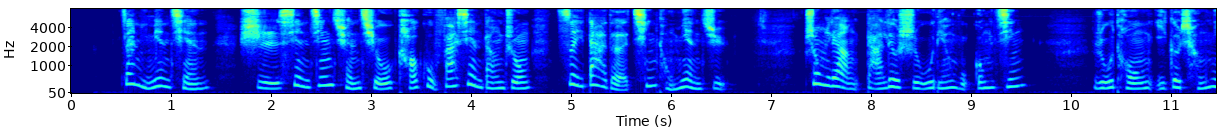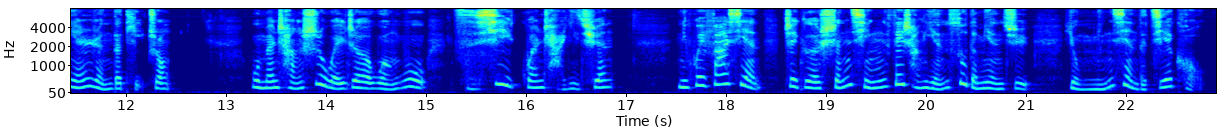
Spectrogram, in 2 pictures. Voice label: Mandarin, audio-guide; gazing at sanxingdui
